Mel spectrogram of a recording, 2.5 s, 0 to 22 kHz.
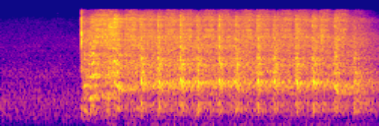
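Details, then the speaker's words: Kawasaki Vulcan 800 Drifter (VN800E), side stand switch wire disconnected, spark tester fitted: starter whirs with steady rapid compression pulses about two seconds, never catches; still no spark, later traced to faulty ignitor. "okay still no spark"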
